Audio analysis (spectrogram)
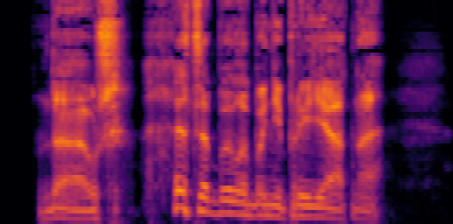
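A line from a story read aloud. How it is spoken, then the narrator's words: Laughing. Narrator (Russian): рассмеялся я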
